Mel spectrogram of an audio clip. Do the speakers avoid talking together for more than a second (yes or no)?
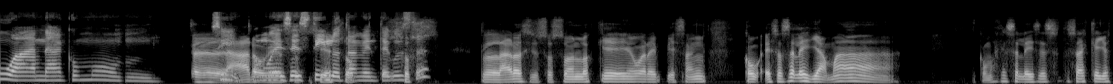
no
